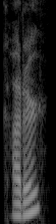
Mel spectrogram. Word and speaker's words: Qatar: cup to uh Qatar Qatar if you're Middle Eastern um cutter guitar is how you would I say it can you spell it phonetically there's a D in there when you're saying it to me no just be like see you TR cause it there's a D in there there's no D anyway um whatever there's a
